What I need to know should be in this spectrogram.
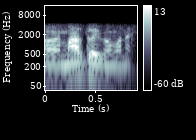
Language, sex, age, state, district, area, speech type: Assamese, male, 18-30, Assam, Majuli, urban, conversation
